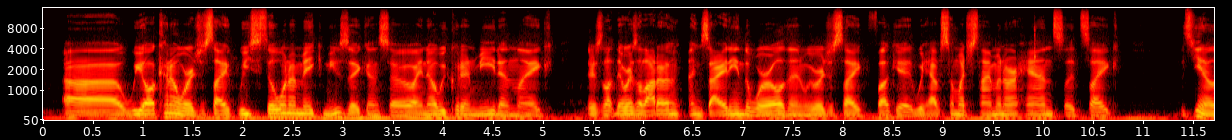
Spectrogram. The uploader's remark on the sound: The interview was recorded at the first Primavera LA.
